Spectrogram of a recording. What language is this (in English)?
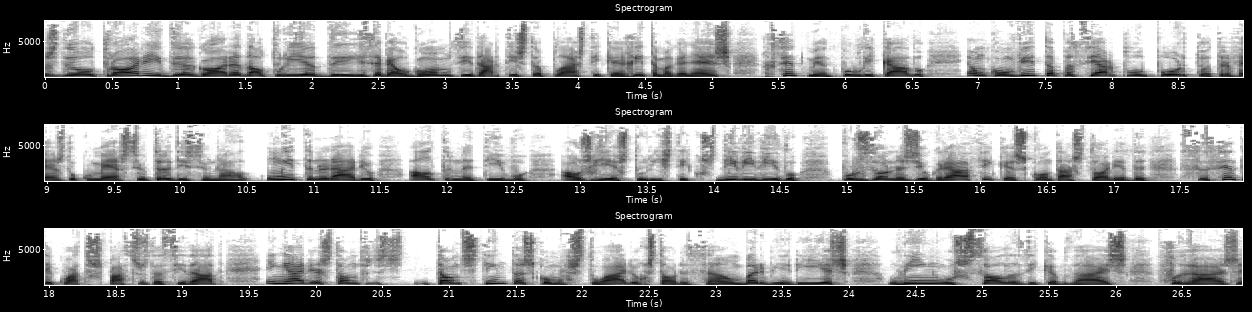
Portuguese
